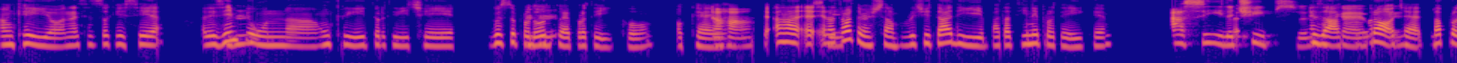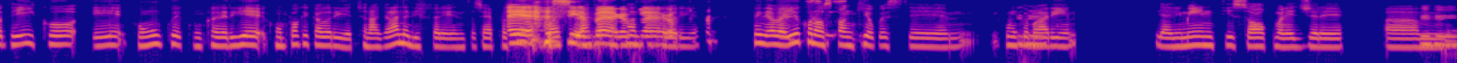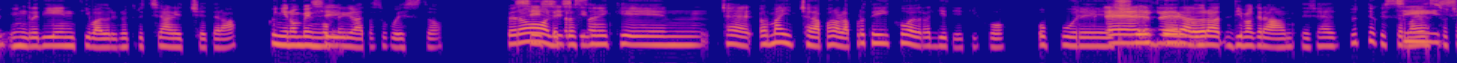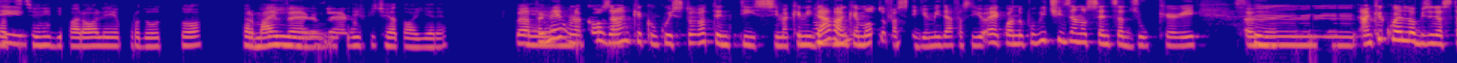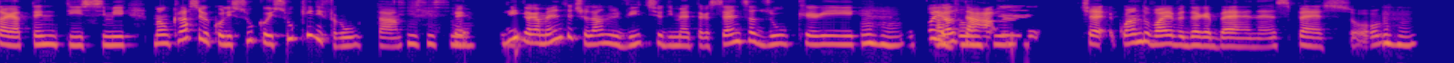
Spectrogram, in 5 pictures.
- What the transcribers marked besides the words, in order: in English: "creator"; "Cioè" said as "ceh"; "uscita" said as "usci"; "cioè" said as "ceh"; other background noise; "cioè" said as "ceh"; chuckle; chuckle; "cioè" said as "ceh"; "cioè" said as "ceh"; drawn out: "shaker"; "cioè" said as "ceh"; drawn out: "ormai"; tapping; drawn out: "Ehm"; "cioè" said as "ceh"
- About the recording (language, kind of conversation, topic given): Italian, unstructured, Pensi che la pubblicità inganni sul valore reale del cibo?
